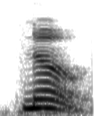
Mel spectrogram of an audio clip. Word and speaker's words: know: We reduce this to no. So not only the beginning letter K is silent, but the W is also silent.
